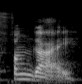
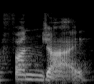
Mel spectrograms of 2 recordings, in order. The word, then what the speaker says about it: fungi: Okay, fungi, mushrooms, truffles, yeast, and molds are all types of fungi or fungi. Either pronunciation is fine.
